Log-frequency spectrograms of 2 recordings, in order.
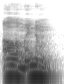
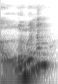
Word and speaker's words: aluminium: This here is a aluminium. Well, the Americans, they pronounce it all wrong. They call it aluminum. Don't know why they call it the wrong way, the wrong name for it, but anyway, that's their business.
